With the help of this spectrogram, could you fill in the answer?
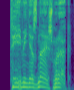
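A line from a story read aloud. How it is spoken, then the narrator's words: Hoarse rasp. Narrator (Russian): прохрипел первый следопыт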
